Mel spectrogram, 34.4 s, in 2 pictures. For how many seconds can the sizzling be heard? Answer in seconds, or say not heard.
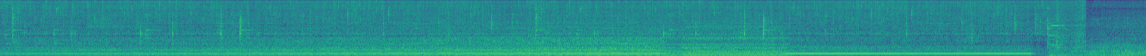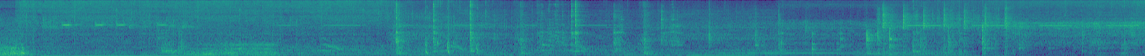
34 s.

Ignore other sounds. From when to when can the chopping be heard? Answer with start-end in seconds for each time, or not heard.
29.7-34.3.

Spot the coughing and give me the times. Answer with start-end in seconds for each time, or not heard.
23.6-24.4.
